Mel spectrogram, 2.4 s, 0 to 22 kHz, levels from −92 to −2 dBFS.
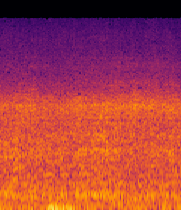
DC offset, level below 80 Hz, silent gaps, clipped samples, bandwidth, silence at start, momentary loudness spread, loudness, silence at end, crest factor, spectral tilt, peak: under 0.1%; -28 dBFS; none; under 0.1%; 16.5 kHz; 0 s; 2 LU; -17 LUFS; 0 s; 14 dB; -4 dB/octave; -4 dBFS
